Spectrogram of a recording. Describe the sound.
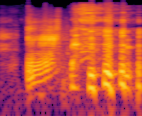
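A loud Doug Heffernan hand fart noise: one long buzzy blast, then a quick series of shorter sputtering bursts, with no talking.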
